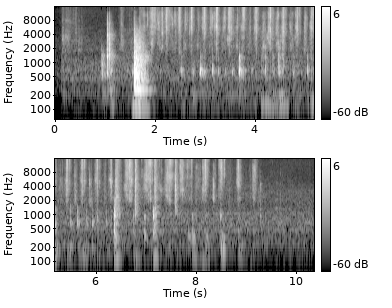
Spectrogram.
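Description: A screwdriver clicks and scrapes as it turns a screw in metal.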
